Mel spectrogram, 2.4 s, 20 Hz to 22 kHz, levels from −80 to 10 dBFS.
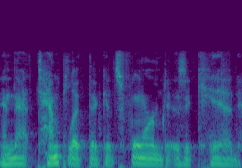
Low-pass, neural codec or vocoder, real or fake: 7.2 kHz; none; real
